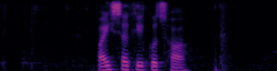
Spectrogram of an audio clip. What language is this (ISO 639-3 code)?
nep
